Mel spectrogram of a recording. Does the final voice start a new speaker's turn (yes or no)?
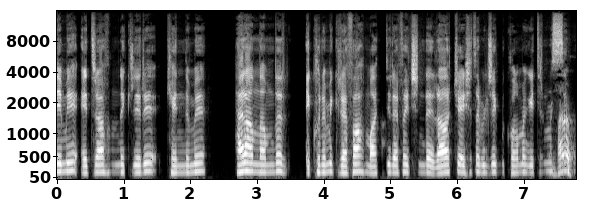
yes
